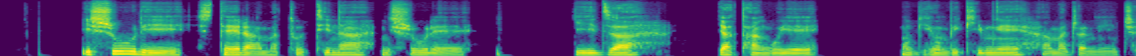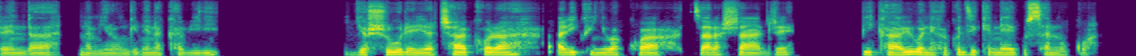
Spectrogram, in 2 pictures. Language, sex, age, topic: Rundi, male, 25-35, education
